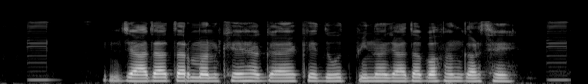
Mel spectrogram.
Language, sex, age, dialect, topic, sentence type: Chhattisgarhi, male, 18-24, Western/Budati/Khatahi, agriculture, statement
